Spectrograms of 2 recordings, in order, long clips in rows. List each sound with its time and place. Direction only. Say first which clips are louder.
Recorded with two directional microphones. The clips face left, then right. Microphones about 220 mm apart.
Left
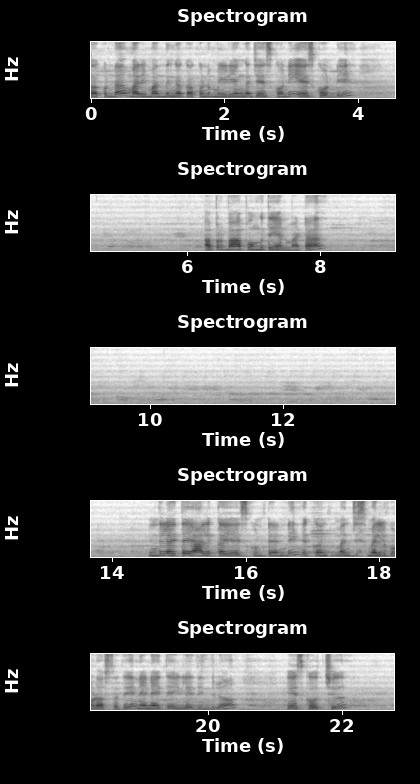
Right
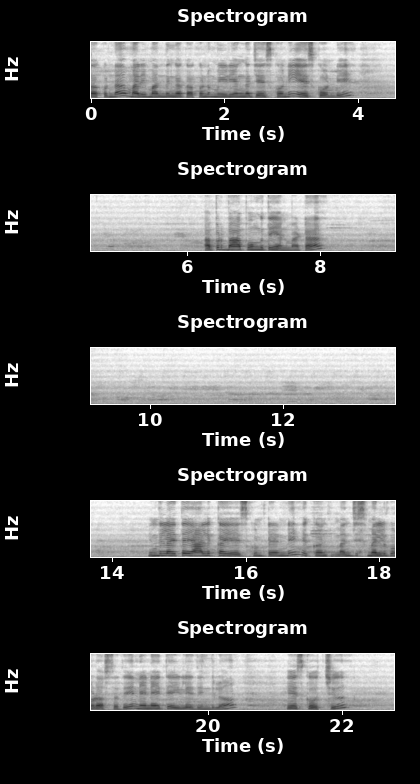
0.0 s a woman's voice: right 3 dB; 30° right (ahead or behind)
6.2 s a woman's voice: right 3 dB; 30° right (ahead or behind)
14.5 s a woman's voice: right 4 dB; 30° right (ahead or behind)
